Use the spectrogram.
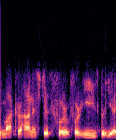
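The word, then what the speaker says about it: Machrihanish: I got schooled pretty good the other day talking to David McClay Kidd about Macrahanish, and he made me pronounce it over and over and over again to really get the back of the throat Macrahanish going.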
